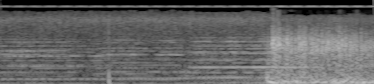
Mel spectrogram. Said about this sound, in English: The light flash and the heat wave, then the blast tears away part of each roof.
